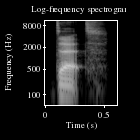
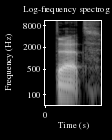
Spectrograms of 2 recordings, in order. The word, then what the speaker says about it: debt: the reality is that debt is pronounced without the B debt debt make sure it doesn't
